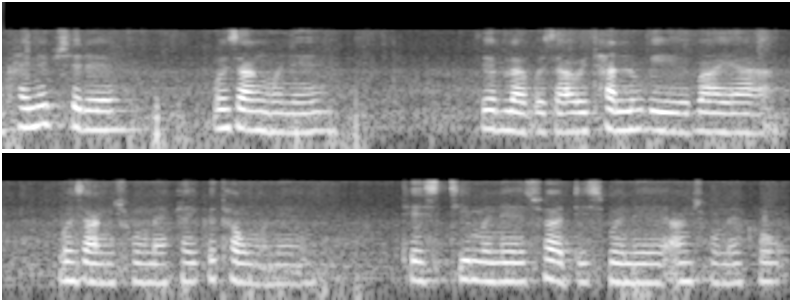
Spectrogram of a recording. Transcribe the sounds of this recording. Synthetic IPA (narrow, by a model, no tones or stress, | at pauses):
ŋkʰajnep̚seɾe | mɯzaŋmɯne | z̥eblabɯzawejtʰanluɡebaja | mɯzaŋsʰɔŋnajkʰajkɯtʰawmɯne | tʰestʰimɯnesadismɯnea̰ŋsɔŋnajkʰɯw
